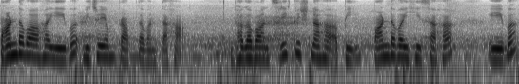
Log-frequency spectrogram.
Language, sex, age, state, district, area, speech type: Sanskrit, female, 30-45, Andhra Pradesh, Chittoor, urban, spontaneous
